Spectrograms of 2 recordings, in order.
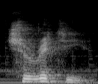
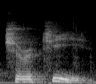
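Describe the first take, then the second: First: The stress is on the second syllable. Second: The stress is on the final syllable. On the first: "put the stress on the second of the three syllables" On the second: "put it on the final syllable"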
